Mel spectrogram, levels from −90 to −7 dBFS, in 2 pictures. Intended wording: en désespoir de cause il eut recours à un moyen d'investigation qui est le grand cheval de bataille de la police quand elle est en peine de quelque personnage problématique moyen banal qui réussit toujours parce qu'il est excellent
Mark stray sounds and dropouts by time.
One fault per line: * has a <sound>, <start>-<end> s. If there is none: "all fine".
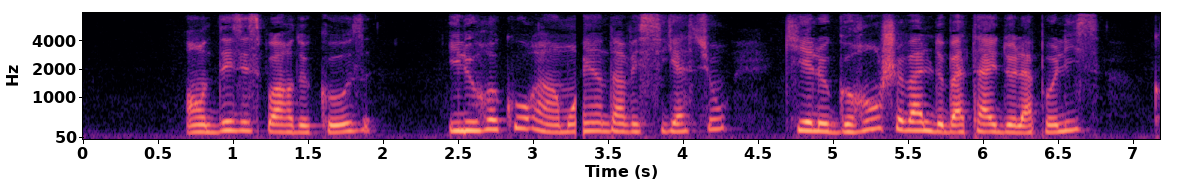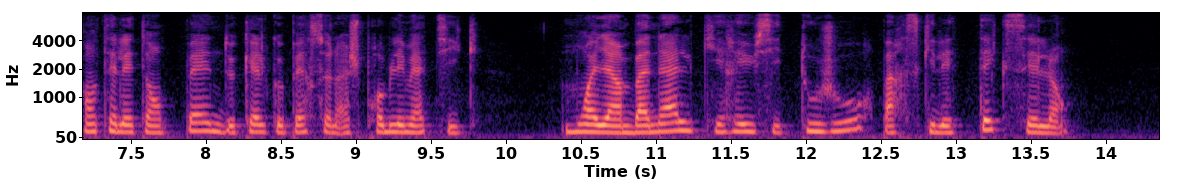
* has a dropout, 3.3-3.3 s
